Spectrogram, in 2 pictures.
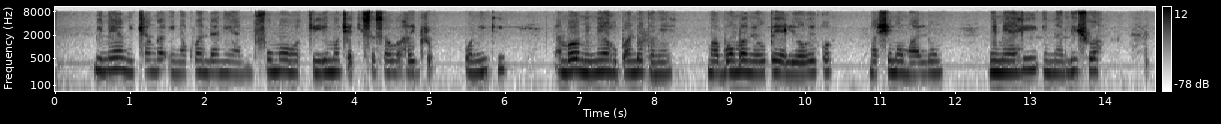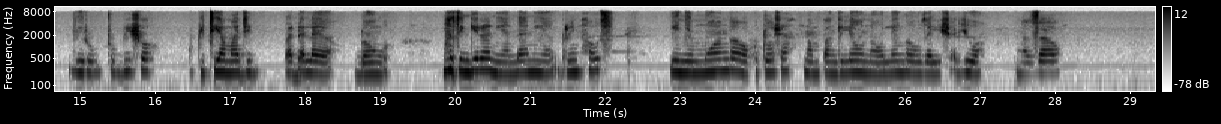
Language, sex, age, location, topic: Swahili, female, 18-24, Nairobi, agriculture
